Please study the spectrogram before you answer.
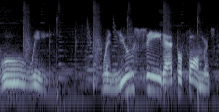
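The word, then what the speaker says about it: wu wei: What pops out your, remember I said the name, the dynamic that's spelled W-U-W-E-I is called woo-wee.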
